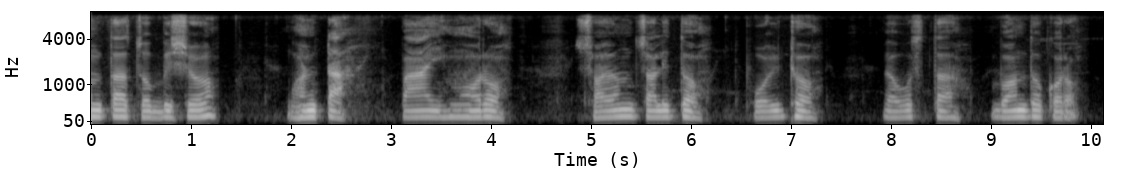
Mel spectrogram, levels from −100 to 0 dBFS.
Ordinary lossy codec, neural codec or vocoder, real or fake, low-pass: none; none; real; 7.2 kHz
